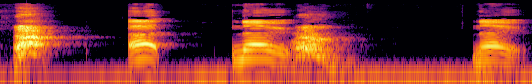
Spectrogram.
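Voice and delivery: loud irritated refusal at the dog; irritated snap. Real, not acted. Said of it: "see what kind of a mood I'm in".

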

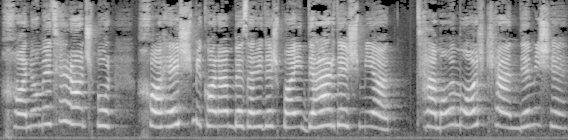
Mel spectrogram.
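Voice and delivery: high, loud desperate plea; pleading cry. Acted. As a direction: beg her to stop, calling across the room. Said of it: "فریاد زد". (التماس بلند و نگران از ته کلاس)

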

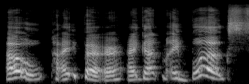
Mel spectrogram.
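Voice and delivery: lightly voiced nerd; nerdy girl. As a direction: play the proud bookworm.

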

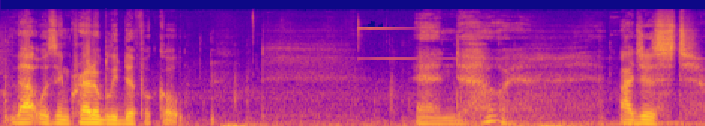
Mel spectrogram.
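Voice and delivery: breathless pauses between words; panting, struggling to finish; out of breath. Real, not acted. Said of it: "I'm out of breath".

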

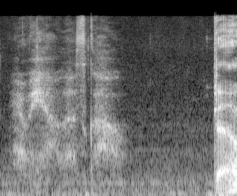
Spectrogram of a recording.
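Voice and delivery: hushed urgent whisper; breathy, slow, unvoiced hurry.

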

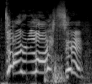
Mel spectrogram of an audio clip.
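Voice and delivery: high, urgent alarm, rising to a cry; panicked warning. Acted. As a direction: stop him before he lights the torch. Realises the creature is a basilisk.

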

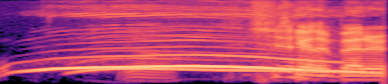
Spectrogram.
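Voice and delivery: mock falsetto announcement, drawn out slowly; sarcastic high cry. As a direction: sing it out high and slow in mock praise. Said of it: "He's cut-, he's cutting a wrestling promo".

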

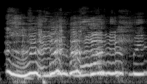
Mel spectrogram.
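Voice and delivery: high, slow wail with laughter; mock tearful. Crying daughter fearing a parent's anger, high hammed-up wail. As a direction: whine it loudly as if crying.

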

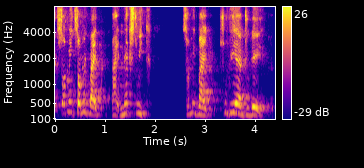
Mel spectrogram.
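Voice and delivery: high, loud mock order; demanding boss. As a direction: play a boss pressing a deadline. Acted boss setting a deadline.

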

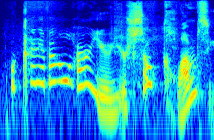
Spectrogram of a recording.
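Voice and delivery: high, exasperated wolf scolding; Wolf fed up with clumsy owl, high scold; upset. Acted.

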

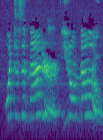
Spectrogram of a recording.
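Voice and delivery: mock exasperation, pitch pushed well up; exasperated retort. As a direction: argue back in a high, laughing voice. Retells arguing back, exasperated.

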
